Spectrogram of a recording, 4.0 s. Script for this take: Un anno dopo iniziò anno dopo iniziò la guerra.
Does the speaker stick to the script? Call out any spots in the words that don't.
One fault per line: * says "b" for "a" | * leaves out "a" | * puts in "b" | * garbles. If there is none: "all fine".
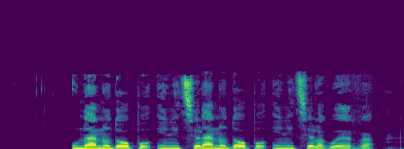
all fine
